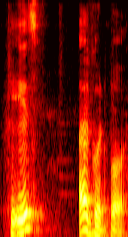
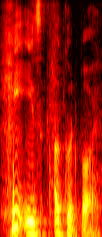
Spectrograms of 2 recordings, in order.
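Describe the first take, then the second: First: The word a is a short, weak uh. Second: The word a is a short, weak uh.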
